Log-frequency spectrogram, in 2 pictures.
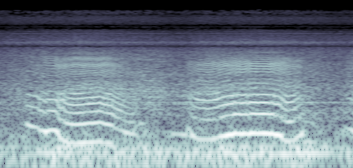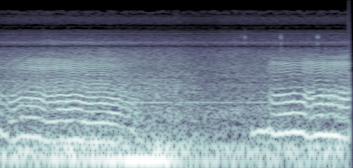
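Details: Female cat snoring habitually in sleep: long, drawn-out rumbling breaths with a wavering tone, repeating about every two seconds.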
